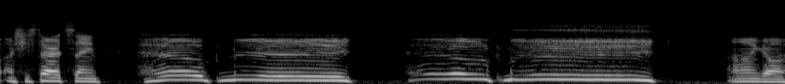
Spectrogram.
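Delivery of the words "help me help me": high, crying wail of help me; desperate wailing plea. Retold or imitated. Dad retelling the ghostly woman on the stairs, high crying wail.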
